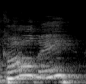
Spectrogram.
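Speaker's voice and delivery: high-pitched mock yell. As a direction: call out like a mom from a car window. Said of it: "rolls down the window and she yells".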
